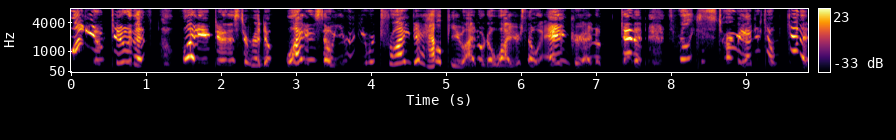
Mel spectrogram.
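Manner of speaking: very high, loud sobbing and wailing. Retelling an argument at a breakfast table: imitating Ramona crying. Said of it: "Ramona just starts crying".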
